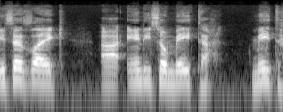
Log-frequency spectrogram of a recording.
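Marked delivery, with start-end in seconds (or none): 1.3-2.8 put-on Spanish accent. Imitating how Sonny says Andy's name: imitating Sonny's Spanish accent. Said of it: "he's saying it with a Spanish accent".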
